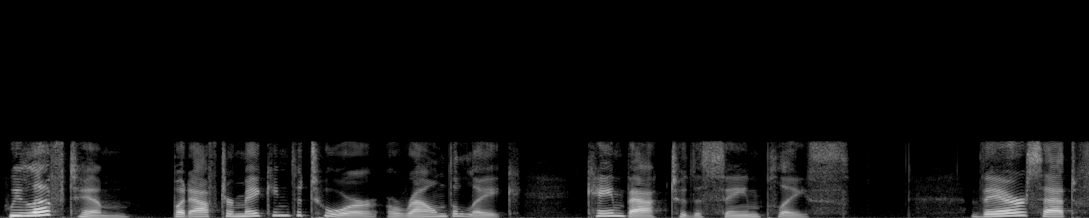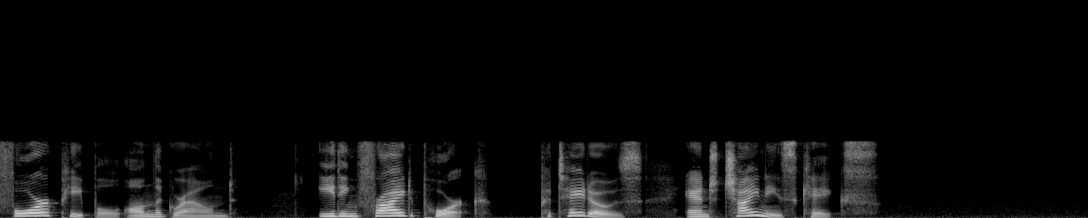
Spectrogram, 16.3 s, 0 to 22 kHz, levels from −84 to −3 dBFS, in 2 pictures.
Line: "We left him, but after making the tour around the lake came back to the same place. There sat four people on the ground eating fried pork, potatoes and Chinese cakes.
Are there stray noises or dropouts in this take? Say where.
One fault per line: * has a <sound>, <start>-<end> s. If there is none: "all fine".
all fine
